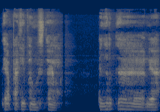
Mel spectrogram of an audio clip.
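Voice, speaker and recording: A man pastor preaching a sermon in a chatty, storytelling way, often dropping to a low murmur and then rising into loud emphatic bursts. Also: level tone, a little slow, vocal fry, slight background noise. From Indonesia. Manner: conversational preaching, keeps adding "saudara ya". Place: the Netherlands.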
